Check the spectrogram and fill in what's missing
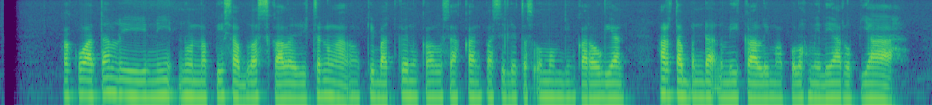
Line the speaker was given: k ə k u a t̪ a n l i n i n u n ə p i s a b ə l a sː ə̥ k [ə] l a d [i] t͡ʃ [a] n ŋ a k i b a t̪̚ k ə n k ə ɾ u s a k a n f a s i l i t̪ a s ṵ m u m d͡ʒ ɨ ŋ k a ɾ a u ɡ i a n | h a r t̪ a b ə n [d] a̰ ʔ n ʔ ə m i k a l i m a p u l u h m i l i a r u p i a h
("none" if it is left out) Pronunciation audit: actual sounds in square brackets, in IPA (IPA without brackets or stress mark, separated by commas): a, i, ə, d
